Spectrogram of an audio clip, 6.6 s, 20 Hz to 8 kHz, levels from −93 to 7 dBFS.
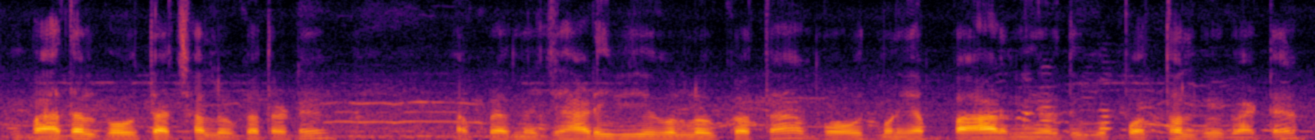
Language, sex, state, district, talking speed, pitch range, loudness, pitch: Bhojpuri, male, Bihar, East Champaran, 165 wpm, 110-125 Hz, -19 LUFS, 115 Hz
